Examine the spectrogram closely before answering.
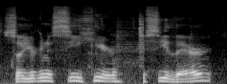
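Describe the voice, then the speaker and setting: A man's voice: on the high side, normal speed, warm tone, slight background noise. A man hosting an informal how-to video, explaining things step by step in a casual way. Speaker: video host.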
